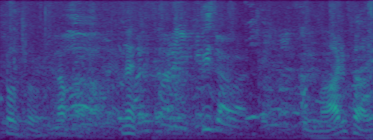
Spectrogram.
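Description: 友人同士でくだけた雑談をする男性のミュージシャン。. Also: male voice, mid-range voice, lively intonation, unhurried. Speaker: musician. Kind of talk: casual chat among friends. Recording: street recording with background chatter. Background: outdoor street crowd noise.

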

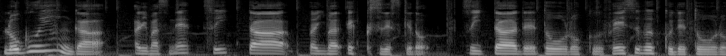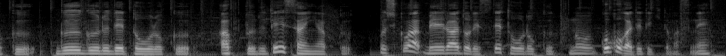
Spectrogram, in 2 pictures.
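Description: A man's voice: on the high side, expressive, moderate pace, gravelly, hardly any pauses, faint music behind. A man assisting on a tutorial podcast, agreeably reading out steps as he follows along politely. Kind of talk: casual, polite walk-through of on-screen steps.

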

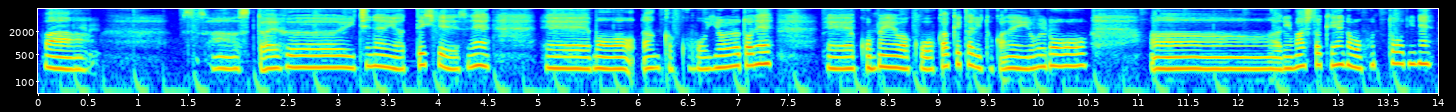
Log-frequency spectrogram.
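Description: A woman with a nasal, stuffy, cute anime-like voice chats casually and politely to listeners in short, halting phrases. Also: a little high, steady tone. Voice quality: cute, cartoon-like voice. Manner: polite, giggly, halting phrases ending in a soft filler. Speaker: amateur voice actor hosting a personal audio channel.

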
